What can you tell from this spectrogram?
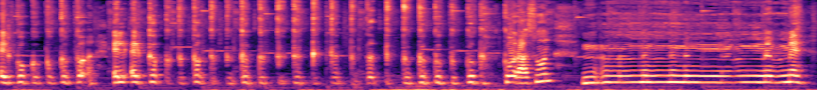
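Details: Man who reports having stuttered himself, with both blocks and repetitions, demonstrating repetition-type stuttering by getting stuck on and repeating a sound; stuttering (sound repetitions).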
